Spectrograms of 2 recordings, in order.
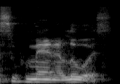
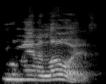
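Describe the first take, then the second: First: The name is pronounced like Lewis. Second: The name is pronounced like Lois. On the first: The speaker calls it wrong. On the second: The speaker calls it right.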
